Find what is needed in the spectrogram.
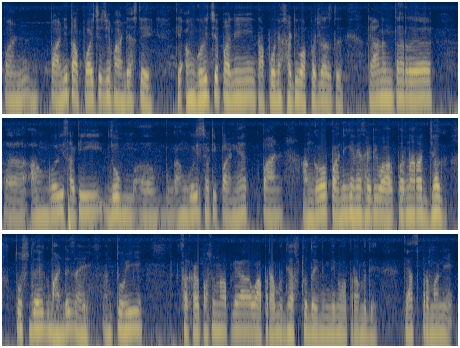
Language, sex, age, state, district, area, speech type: Marathi, male, 30-45, Maharashtra, Kolhapur, urban, spontaneous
